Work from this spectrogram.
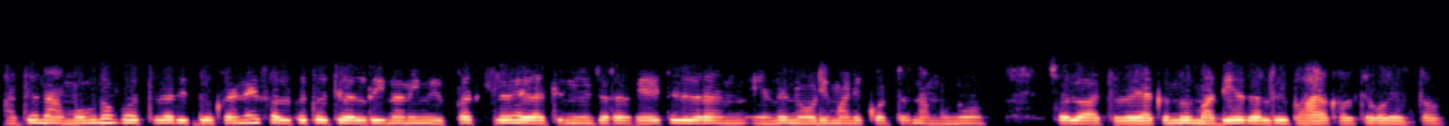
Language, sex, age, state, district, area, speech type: Kannada, female, 18-30, Karnataka, Gulbarga, urban, conversation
